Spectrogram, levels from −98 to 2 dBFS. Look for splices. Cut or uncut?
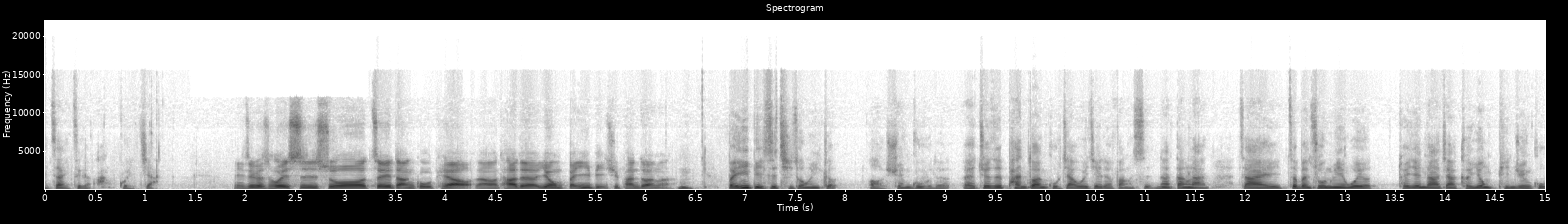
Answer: uncut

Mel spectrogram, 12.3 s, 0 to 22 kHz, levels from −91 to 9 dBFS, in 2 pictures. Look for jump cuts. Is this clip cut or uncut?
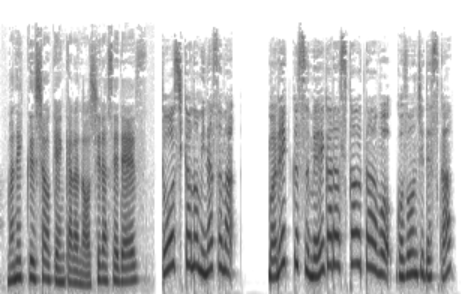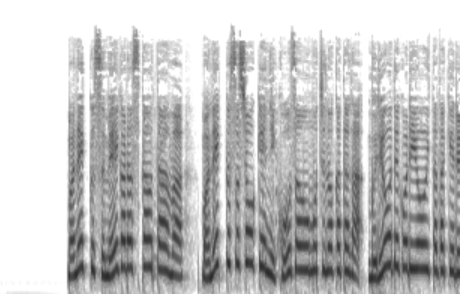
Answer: cut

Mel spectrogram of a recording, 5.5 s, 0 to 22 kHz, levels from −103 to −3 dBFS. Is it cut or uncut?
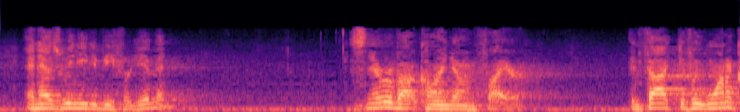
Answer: uncut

